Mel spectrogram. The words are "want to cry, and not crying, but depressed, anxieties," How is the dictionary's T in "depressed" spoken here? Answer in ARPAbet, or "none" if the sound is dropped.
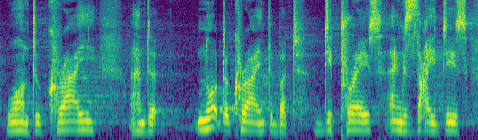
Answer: none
